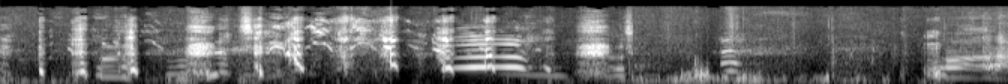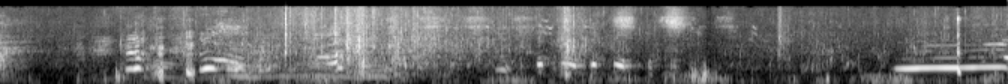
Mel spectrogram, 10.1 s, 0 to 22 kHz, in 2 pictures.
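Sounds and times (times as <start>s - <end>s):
people crying out and yelping: 2.1s - 2.9s, 9.5s - 10.0s
splashing in muddy water: 5.6s - 10.0s.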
